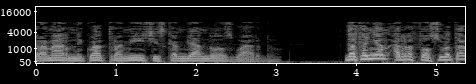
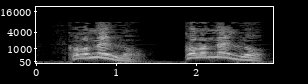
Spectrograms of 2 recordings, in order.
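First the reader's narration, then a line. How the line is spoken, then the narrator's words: Shouted. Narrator (Italian): gridò Mordaunt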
